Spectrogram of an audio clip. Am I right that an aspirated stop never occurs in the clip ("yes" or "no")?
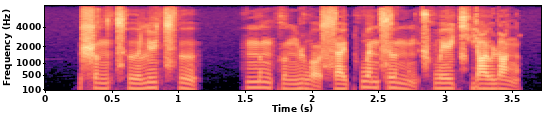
no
